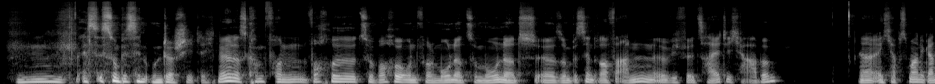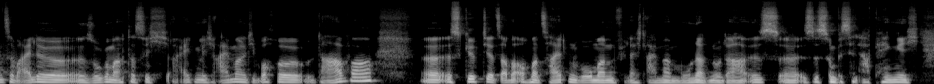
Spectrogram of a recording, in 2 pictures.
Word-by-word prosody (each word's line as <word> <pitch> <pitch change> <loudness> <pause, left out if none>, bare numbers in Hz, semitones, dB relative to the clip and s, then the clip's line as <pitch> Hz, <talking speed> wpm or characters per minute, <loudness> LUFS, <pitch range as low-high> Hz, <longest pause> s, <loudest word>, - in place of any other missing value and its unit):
Hm, 115 +2 0 0.2
es 130 - +2
ist - - +5
so 170 - +9
'n - - +9
bisschen 130 0 +4
unterschiedlich, 100 -4 -1
ne? 150 +5 +6
Das 135 -7 +2
kommt 130 -1 -3
von 115 -2 -2
Woche 125 0 +1
zu 115 -3 -4
Woche 110 +5 +2
und 105 -2 +3
von 95 -3 -3
Monat 95 -1 +1
zu - - -7
Monat, 90 0 +1
äh, 95 -1 0
so 95 - -3
'n 90 - -1
bisschen 120 - -1
darauf 95 -1 -3
an, 110 +6 0
äh, 100 -1 -2
wie 95 - -5
viel - - -4
Zeit - - -4
ich - - -7
habe. 130 +9 -3 0.8
Äh, 95 +1 +1
ich 100 - -3
habe - - -5
es - - -10
mal 115 - +3
'ne 110 - 0
ganze 100 +2 -1
Weile 105 -4 +1
so 95 +2 -2
gemacht, 105 -3 0
dass 105 +1 -4
ich 105 0 -7
eigentlich 100 -1 -6
einmal 110 +5 -2
die 95 -2 -9
Woche 110 -2 +1
da 95 - -1
war. 170 +2 +3 0.5
Äh, - - -2 0.2
es 115 - +1
gibt 125 -1 +1
jetzt 110 - +2
aber 95 +2 +1
auch 105 -1 -2
mal 100 -3 +3
Zeiten, 100 +2 -1
wo 90 +1 +1
man 95 -1 +3
vielleicht 90 -1 -9
einmal 90 +2 -2
im 85 - -2
Monat 90 +3 0
nur 85 -1 0
da 85 0 0
ist, 105 +3 +1
äh, 95 -1 0
es 100 - -2
ist 105 - +3
so - - +2
'n 105 - +3
bisschen - - -2
abhängig, 105 -1 -1
105 Hz, 235 wpm, -23 LUFS, 95-115 Hz, 0.8 s, so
